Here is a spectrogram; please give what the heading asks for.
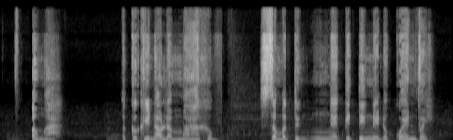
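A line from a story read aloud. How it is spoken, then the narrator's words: Stammering. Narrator (Vietnamese): bà bá lắp bắp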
